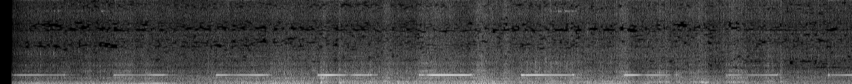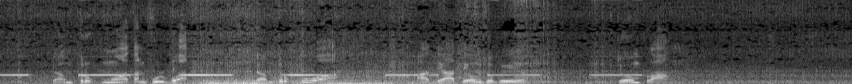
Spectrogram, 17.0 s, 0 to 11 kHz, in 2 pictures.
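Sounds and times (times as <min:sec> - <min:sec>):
truck reversing beeper: 0:00.1 - 0:15.4
truck engine running: 0:00.1 - 0:17.0.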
